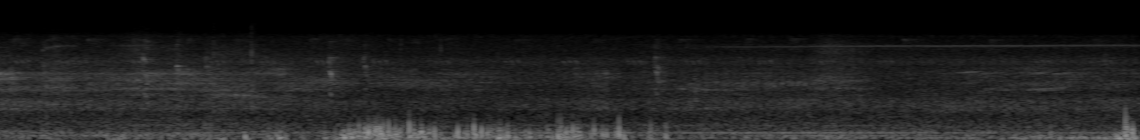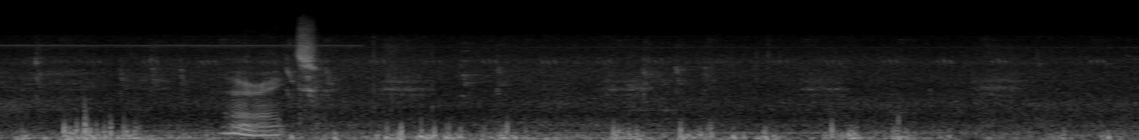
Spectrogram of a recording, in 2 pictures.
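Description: Wind blows in gusts outdoors, rumbling against the microphone.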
